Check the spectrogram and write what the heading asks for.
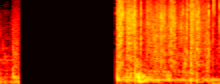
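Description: About a second of dead silence, then plastic packaging and cardboard crinkling and rustling as hands pull a small plastic-bagged part out of a shipping box.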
